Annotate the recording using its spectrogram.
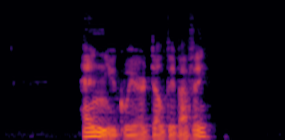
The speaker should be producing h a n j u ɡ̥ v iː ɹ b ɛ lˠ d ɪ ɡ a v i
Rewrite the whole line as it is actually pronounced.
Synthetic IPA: h ɛ n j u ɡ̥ w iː ɹ d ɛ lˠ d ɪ b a v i

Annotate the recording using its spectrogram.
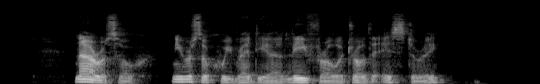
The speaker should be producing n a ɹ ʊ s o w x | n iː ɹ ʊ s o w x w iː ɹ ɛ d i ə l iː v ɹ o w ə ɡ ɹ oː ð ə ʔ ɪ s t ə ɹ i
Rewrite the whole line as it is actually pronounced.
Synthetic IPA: n a ɹ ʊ s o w x | n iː ɹ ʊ s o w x w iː ɹ ɛ d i ə l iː v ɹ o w ə d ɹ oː ð ə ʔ ɪ s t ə ɹ i

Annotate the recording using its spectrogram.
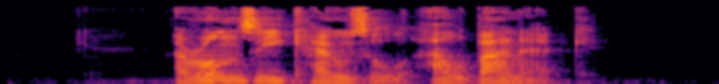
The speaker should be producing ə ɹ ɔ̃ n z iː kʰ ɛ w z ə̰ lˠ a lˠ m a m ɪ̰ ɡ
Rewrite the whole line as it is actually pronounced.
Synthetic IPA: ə ɹ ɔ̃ n z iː kʰ a w z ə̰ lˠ a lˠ b a n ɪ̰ k

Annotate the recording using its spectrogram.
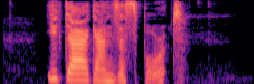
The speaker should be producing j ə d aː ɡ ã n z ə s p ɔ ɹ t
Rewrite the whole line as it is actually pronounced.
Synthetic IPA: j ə d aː ɡ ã n z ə s p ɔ ɹ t

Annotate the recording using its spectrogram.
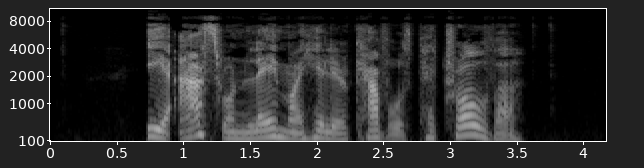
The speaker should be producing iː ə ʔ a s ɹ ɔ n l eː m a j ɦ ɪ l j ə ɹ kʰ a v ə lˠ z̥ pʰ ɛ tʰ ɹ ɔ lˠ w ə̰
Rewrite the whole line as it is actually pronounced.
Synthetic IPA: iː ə ʔ a s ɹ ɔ n l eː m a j ɦ ɪ l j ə ɹ kʰ a v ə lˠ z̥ pʰ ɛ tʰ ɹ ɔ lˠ v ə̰

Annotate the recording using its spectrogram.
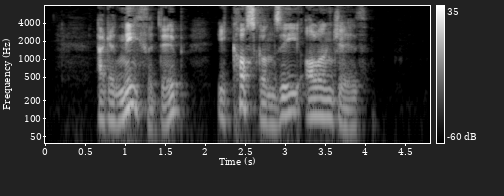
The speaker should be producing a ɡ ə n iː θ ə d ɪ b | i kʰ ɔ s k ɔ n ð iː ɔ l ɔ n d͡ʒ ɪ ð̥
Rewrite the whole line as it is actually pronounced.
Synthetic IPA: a ɡ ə n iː θ ə d ɪ b | i kʰ ɔ s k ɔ n z iː ɔ l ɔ n d͡ʒ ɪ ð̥

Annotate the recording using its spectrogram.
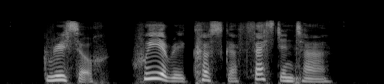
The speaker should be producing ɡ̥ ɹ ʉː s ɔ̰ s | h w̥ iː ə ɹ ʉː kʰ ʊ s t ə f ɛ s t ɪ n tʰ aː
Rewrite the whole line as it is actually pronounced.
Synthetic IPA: ɡ̥ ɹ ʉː s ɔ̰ x | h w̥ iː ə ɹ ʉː kʰ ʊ s k ə f ɛ s t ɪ n tʰ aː

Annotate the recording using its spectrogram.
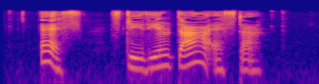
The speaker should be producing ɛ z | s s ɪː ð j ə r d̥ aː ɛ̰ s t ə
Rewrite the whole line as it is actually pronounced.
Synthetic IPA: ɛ s | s t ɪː ð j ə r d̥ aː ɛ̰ s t a

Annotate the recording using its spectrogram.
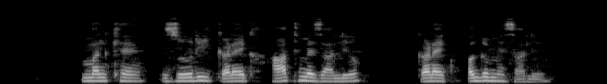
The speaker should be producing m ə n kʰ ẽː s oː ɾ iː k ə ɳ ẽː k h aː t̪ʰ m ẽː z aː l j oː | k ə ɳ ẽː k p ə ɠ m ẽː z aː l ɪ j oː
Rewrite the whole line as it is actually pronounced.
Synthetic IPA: m ə n kʰ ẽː z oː ɾ iː k ə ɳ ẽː k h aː t̪ʰ m ẽː z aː l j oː | k ə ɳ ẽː k p ə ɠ m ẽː z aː l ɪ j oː

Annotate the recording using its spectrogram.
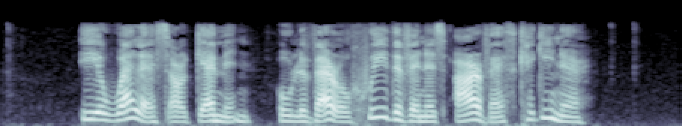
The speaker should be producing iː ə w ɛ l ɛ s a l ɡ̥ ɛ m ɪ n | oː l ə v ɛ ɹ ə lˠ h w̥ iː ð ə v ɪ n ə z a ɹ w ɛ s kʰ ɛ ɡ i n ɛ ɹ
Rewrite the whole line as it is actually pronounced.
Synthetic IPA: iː ə w ɛ l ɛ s a ɹ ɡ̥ ɛ m ɪ n | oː l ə v ɛ ɹ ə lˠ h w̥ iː ð ə v ɪ n ə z a ɹ v ɛ θ kʰ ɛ ɡ i n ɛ ɹ

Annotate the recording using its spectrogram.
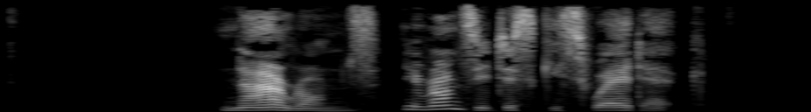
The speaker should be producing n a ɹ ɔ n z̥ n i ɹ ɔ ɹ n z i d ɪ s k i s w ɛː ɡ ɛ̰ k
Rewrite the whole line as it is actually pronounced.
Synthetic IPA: n a ɹ ɔ n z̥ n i ɹ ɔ n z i d ɪ s k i s w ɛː d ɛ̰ k

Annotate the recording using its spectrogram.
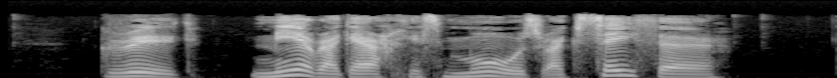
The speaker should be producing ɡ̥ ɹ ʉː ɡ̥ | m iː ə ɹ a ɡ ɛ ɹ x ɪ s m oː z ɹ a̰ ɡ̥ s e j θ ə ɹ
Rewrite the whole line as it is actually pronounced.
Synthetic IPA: ɡ̥ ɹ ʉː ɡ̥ | m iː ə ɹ a ɡ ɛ ɹ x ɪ s m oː z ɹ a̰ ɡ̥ s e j θ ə ɹ

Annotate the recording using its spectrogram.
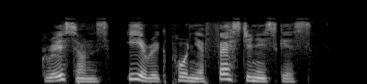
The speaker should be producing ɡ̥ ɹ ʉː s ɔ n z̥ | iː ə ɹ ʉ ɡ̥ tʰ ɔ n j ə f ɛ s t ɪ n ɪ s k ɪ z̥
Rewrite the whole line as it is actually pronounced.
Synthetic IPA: ɡ̥ ɹ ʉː s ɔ n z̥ | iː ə ɹ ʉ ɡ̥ pʰ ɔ n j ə f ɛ s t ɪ n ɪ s k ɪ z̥

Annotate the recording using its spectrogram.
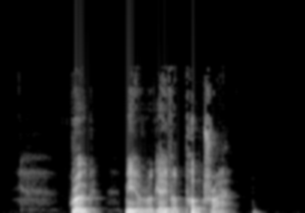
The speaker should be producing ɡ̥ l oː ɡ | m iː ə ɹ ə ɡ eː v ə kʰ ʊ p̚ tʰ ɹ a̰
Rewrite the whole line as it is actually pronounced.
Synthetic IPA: ɡ̥ ɹ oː ɡ | m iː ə ɹ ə ɡ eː v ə pʰ ʊ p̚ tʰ ɹ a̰

